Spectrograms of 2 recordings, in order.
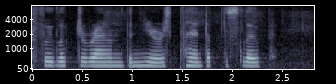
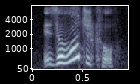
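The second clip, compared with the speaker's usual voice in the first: protesting; 8 semitones higher, 8 dB louder than usual. Acted. Robot protesting.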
